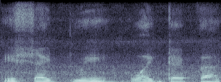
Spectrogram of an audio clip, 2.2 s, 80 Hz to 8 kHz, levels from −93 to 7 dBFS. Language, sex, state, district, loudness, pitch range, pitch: Hindi, male, Bihar, Katihar, -16 LUFS, 110-135 Hz, 130 Hz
